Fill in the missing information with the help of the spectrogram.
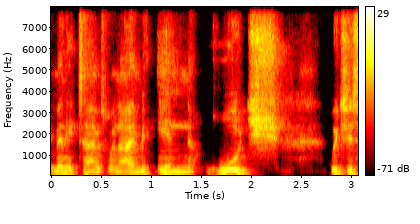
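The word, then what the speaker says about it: Łódź: times when i'm in wooch which is spelled l-o-d-z but in polish it's pronounced wooch so he died on tour there and whenever i'm in wooch i bury i i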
